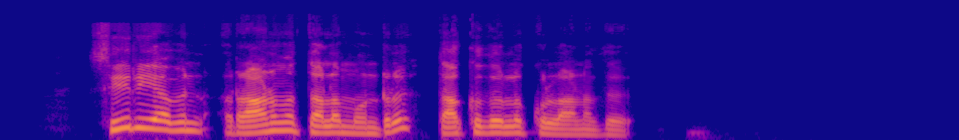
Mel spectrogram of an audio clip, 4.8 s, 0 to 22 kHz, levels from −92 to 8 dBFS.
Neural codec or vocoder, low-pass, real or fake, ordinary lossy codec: none; 14.4 kHz; real; Opus, 16 kbps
